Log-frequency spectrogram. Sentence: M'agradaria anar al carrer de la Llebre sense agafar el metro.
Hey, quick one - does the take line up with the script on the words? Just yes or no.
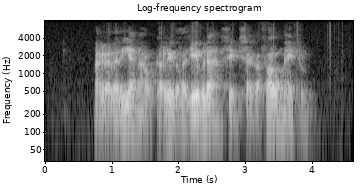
yes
